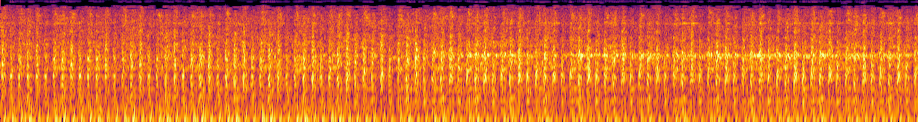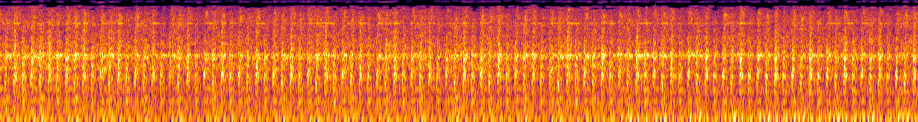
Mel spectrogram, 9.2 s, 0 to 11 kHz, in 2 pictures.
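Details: Isuzu Panther LS diesel as it arrived at the shop. It has a lumpy, uneven idle clatter of about 200 beats a minute that limps and stumbles. The mechanic suspects a severe compression leak, though uneven injector nozzles can also cause limping.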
